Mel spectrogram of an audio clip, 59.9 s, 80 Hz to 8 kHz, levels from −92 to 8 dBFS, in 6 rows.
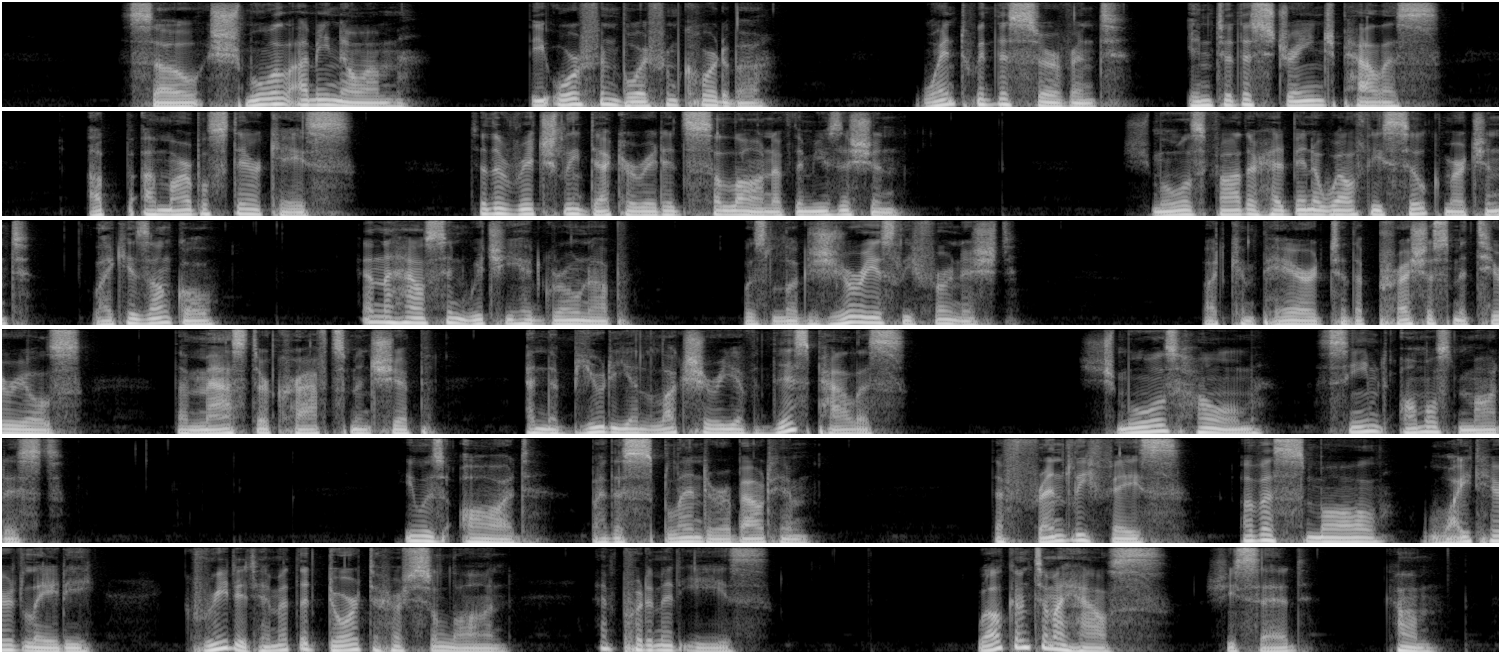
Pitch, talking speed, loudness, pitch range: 120 Hz, 110 wpm, -16 LUFS, 100-140 Hz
